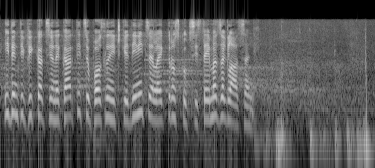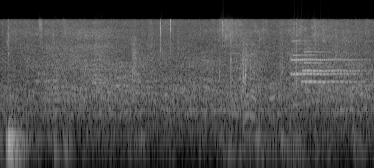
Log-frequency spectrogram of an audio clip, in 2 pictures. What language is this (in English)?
Serbian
